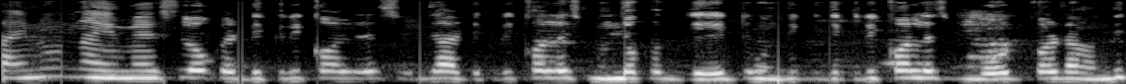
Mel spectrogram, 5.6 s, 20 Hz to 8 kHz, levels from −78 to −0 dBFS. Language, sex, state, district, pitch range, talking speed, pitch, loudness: Telugu, female, Andhra Pradesh, Guntur, 220-245 Hz, 215 wpm, 230 Hz, -16 LUFS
